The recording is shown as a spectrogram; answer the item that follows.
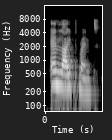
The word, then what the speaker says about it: enlightenment: Similarly, enlighten, enlightenment, you have on the same second syllable.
